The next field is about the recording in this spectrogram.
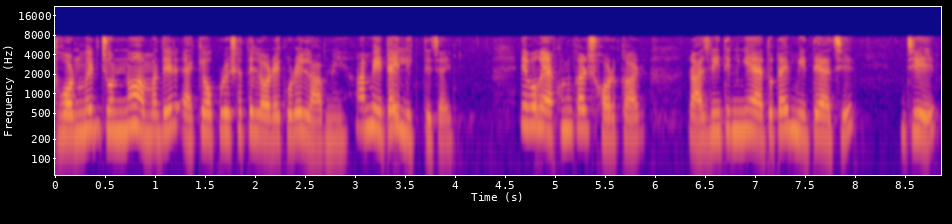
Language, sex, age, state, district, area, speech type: Bengali, female, 30-45, West Bengal, South 24 Parganas, rural, spontaneous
